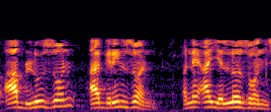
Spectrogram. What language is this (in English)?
Gujarati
